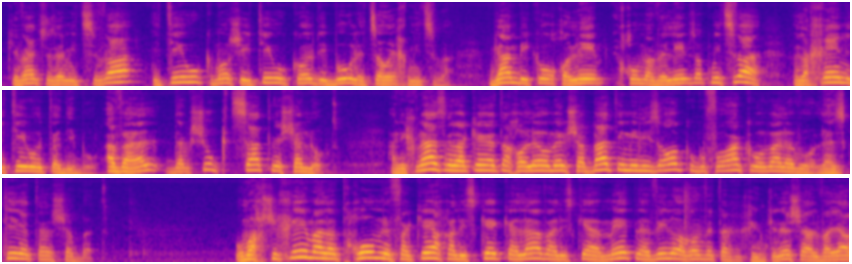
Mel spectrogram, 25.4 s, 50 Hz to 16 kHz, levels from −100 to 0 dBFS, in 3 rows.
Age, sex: 60-79, male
